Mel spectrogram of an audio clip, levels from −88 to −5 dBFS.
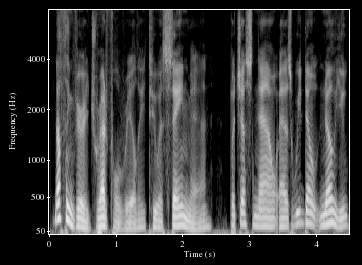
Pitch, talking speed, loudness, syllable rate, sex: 115 Hz, 215 wpm, -20 LUFS, 4.9 syllables/s, male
